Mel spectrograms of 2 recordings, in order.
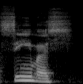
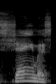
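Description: First: The name begins with an s sound. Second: The name begins with a sh sound. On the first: The speaker calls it wrong. "not Seamus" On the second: The speaker calls it right. "S-E-A-M-U-S is Seamus"

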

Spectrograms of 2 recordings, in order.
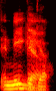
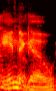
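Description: First: The name is said without a d sound. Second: The name is said with a d sound. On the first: The speaker calls it right. "It's Inigo" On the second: The speaker calls it wrong. "It's not Indigo"

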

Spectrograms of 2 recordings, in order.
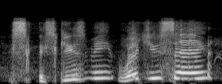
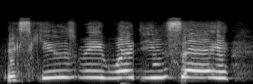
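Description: First: It is said in his normal voice. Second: It is said in a put-on elderly woman's voice.

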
